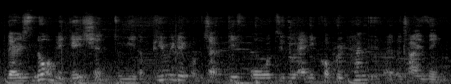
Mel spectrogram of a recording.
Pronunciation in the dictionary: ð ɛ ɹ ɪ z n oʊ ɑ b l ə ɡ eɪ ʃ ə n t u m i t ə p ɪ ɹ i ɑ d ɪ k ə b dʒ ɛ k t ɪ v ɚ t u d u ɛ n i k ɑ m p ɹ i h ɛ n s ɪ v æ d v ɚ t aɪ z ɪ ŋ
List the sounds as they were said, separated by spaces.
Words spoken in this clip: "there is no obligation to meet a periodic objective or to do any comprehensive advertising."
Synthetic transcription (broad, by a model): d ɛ ɹ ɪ s n oʊ ɑ b l ə ɡ eɪ ʃ ə n t u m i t ə p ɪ ɹ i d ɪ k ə b dʒ ɛ k t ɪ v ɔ t u d u ɛ n i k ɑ p ɹ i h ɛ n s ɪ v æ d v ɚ t aɪ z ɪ ŋ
